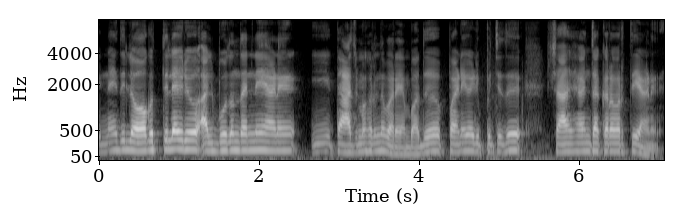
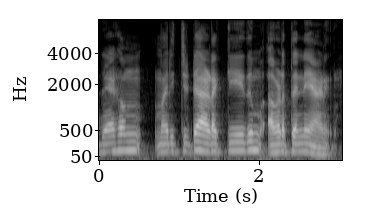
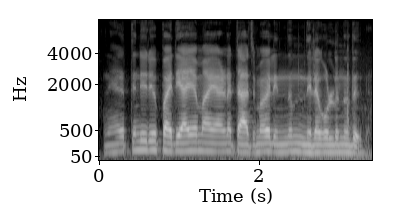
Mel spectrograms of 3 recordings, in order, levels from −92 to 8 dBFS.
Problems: none marked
